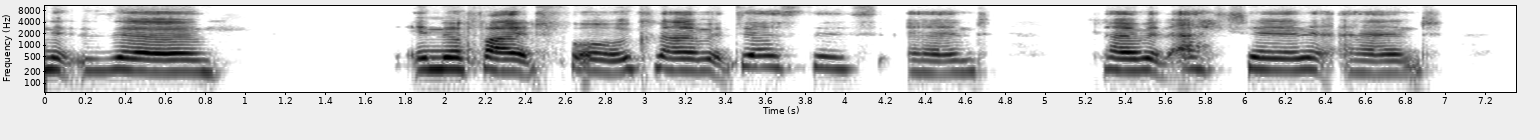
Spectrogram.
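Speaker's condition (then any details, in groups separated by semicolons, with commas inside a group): Cerebral palsy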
